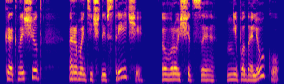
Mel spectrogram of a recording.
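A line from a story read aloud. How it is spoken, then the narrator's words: Velvety voice. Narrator (Russian): Бархатным голосом предложил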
